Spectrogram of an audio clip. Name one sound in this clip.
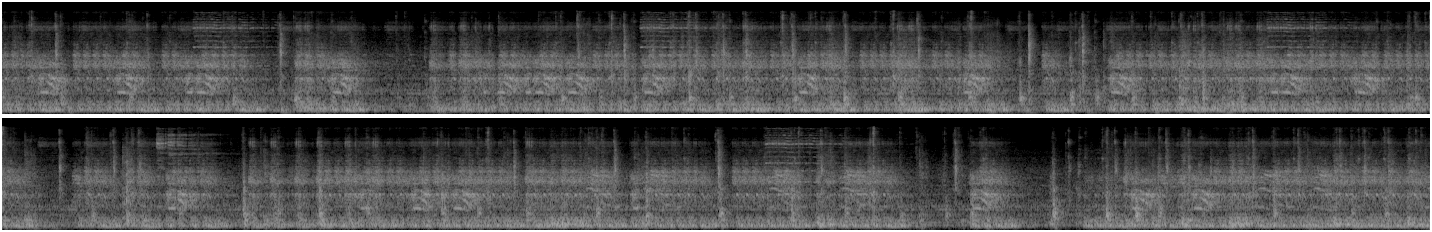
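An arcade game plays electronic music.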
